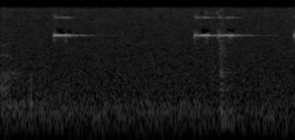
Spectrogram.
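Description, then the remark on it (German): Short, high electronic beeps from a kitchen timer's buttons as it is set for two minutes, a single one, then a quick pair, then another starting, fairly loud over a quiet background. “Timer. Tipp, tipp, tipp.”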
